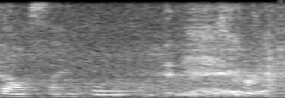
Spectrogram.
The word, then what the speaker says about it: Dasein: How do you pronounce that? As you did Dasein.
